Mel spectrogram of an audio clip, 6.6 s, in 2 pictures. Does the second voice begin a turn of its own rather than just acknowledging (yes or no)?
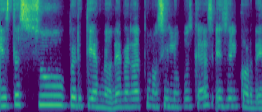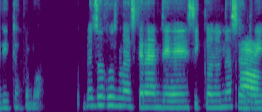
no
